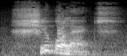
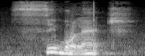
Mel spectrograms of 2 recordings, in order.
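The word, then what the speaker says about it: shibboleth: os fugitivos de efraim pronunciassem a palavra shiboleth o shiboleth e quem pronunciasse corretamente atravessaria porque eles saberiam que não eram da tribo de efraim mas quem pronunciasse simolete com som de s e eles matavam a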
